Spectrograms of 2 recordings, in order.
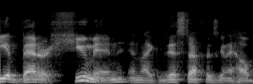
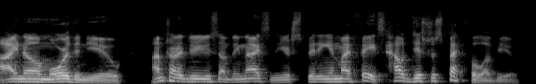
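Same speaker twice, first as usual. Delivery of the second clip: put-on condescending tone, pitched higher; 5 semitones higher than usual. Retelling a sales call, imitating the salesman: imitating a condescending salesman. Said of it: "it was very condescending".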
